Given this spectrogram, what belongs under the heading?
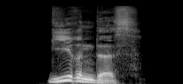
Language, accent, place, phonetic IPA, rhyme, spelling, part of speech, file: German, Germany, Berlin, [ˈɡiːʁəndəs], -iːʁəndəs, gierendes, adjective, De-gierendes.ogg
- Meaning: strong/mixed nominative/accusative neuter singular of gierend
